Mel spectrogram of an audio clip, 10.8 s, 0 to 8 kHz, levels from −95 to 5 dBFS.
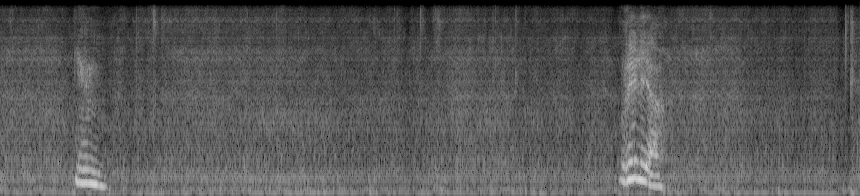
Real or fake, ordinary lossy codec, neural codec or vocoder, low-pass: fake; none; codec, 16 kHz, 4.8 kbps, FACodec; 7.2 kHz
